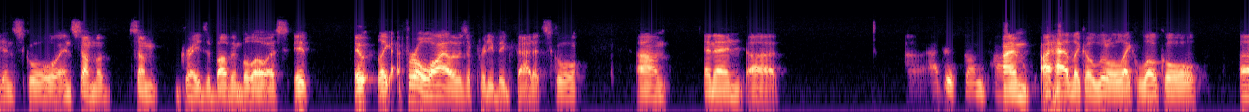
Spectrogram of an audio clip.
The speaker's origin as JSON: {"language": "English", "town": "Franklin", "region": "Tennessee", "country": "United States", "also_born_or_lived": "Alabama", "said": "I'm in Franklin, Tennessee right now. I'm actually back home from school"}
